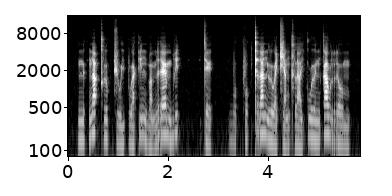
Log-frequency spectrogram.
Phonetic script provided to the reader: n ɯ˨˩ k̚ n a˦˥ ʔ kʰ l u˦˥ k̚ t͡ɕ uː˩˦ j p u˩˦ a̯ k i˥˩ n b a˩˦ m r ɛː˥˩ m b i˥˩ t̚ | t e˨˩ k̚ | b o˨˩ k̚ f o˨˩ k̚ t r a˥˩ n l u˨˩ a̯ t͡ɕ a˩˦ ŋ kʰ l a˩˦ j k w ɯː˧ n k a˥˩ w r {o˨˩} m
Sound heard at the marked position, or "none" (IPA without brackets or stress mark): o˧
